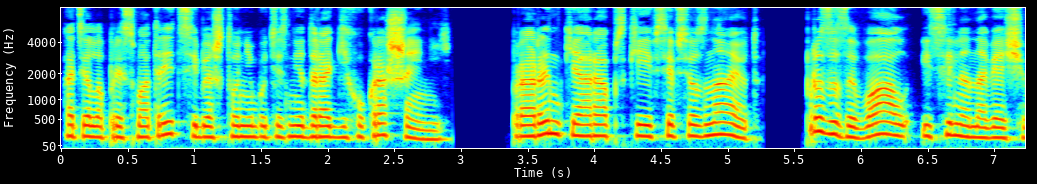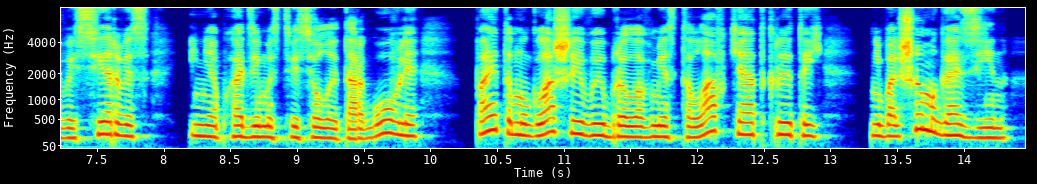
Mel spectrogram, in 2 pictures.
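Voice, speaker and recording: A woman's voice: mid-range voice, brisk, no echo, clean studio sound. A woman narrating a story aloud in a wry, sardonic manner. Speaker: audiobook narrator. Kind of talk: scripted narration.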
